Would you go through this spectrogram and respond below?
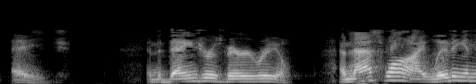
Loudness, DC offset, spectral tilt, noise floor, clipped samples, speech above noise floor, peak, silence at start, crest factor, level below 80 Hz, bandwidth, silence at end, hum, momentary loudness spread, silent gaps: -18 LUFS; under 0.1%; -8 dB/octave; -68 dBFS; under 0.1%; 51 dB; -4 dBFS; 0.1 s; 16 dB; -58 dBFS; 5.4 kHz; 0 s; none; 14 LU; none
